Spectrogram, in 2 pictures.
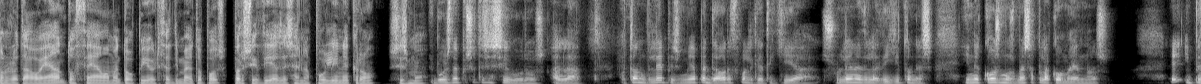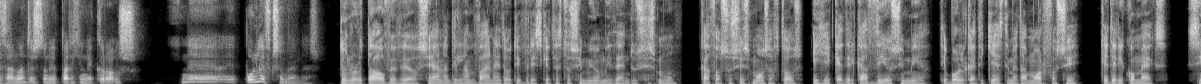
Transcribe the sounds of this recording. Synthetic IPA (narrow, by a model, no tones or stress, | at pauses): t̪onɾo̞t̪ɐoe̞ɐnt̪o̞θe̞ɐmɐme̞t̪o̞ːpio̞iɾθeɐnd̪ime̞t̪o̞po̞spɾo̞siðiɐze̞senɐpo̞line̞kɾo̞sizmo̞bo̞ɾiznɐpisot̪isesiɣuɾo̞sɐlɐ | ot̪ɐnvle̞pizmɲɐpe̞nd̪ɐo̞ɾɐsi̥polikɐt̪iciɐsule̞ne̞ðilɐðiʝit̪o̞ne̞sine̞ko̞zmo̞zme̞sɐplɐko̞me̞no̞s | ipiθɐno̞t̪it̪est̪onɐipɐɾçine̞kɾo̞s | ine̞po̞liɐfkseme̞nes | t̪o̞nɾo̞t̪ɐove̞ve̞o̞siɐnɐnd̪ilɐɱvɐnet̪eo̞t̪ivɾisce̞t̪e̞st̪osimio̞miðe̞nt̪usizmu | kɐθo̞so̞sizmo̞sɐft̪o̞siçe̞cend̪ɾikɐðio̞simiɐt̪ibo̞likɐt̪iciɐst̪ime̞t̪ɐmo̞ɾfo̞si | ce̞t̪iɾiko̞meks | s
